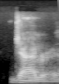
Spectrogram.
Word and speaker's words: genre: weird really weird word it looks like it should say like genry or something but genre i mean people say genre in the united states okay up next we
